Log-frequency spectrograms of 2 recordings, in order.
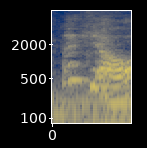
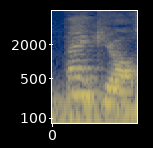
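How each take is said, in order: First: The thanks sounds fake and put on. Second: The thanks sounds warm and sincere. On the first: The gratitude is only for show. The speaker calls it wrong. "that's phony" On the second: The gratitude is genuinely felt. The speaker calls it right. "a sincere thank you"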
